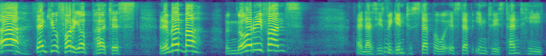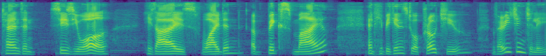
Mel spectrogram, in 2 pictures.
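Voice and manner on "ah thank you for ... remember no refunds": very loud, high, booming, rowdy, boisterous market hawker voice. A man steps out of his tent with a regal couple, in a loud boisterous voice. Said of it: "a very loud, boisterous voice".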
